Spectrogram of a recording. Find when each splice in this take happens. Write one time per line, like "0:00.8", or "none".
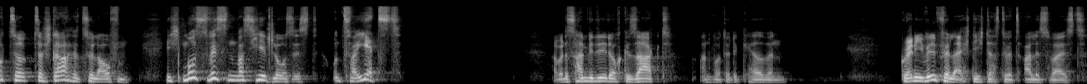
0:02.7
